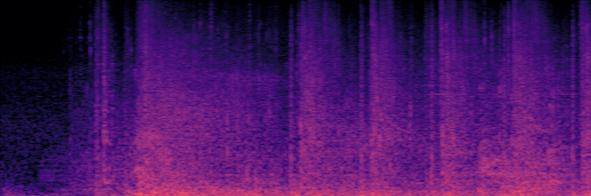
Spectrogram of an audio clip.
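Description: A flamethrower roars with a burst of fire.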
